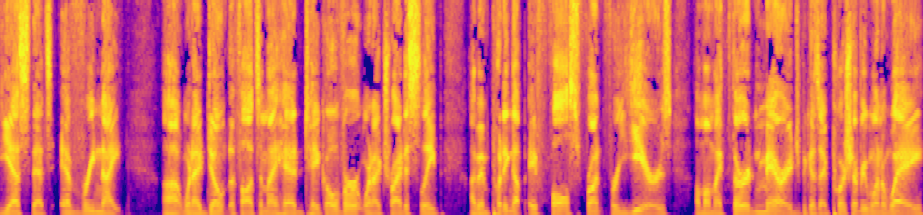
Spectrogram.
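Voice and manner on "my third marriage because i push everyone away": ordinary talk, nothing marked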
